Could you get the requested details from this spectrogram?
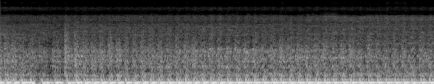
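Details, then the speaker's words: Polaris RZR XP Turbo S after replacing a stuck-open injector that dumped fuel out the muffler, run to warm up and mix fuel out of the oil: steady, even, deep high idle with no misfire or stumble; running normally. "And there we go. We're running again."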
